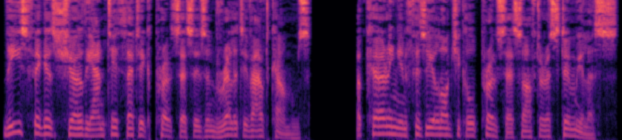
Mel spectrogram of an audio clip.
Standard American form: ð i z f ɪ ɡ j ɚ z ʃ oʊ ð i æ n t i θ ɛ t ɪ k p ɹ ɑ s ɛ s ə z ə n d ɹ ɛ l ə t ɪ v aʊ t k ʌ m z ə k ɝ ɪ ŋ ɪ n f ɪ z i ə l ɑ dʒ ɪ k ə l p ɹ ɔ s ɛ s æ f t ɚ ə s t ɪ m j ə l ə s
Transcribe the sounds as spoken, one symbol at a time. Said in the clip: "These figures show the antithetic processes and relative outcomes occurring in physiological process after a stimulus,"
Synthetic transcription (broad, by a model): ð i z f ɪ ɡ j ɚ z ʃ oʊ ð i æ n t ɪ θ ɛ t ɪ k p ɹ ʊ s ɛ s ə z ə n ɹ ɛ l ə t ɪ v aʊ t k ʌ m z ə k ɝ ɪ ŋ ɪ n f ɪ z i ə l ɑ dʒ ɪ k ə l p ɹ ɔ s ɛ s æ f t ɚ ə s t ɪ m j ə l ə s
